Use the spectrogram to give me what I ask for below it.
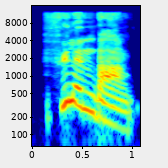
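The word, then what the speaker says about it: vielen Dank: বিটাকে always এখন কি উচ্চারণ করবো? ফ। আর ই এ, ই এ, তাহলে এটার উচ্চারণ কেমন হবে? এটাও এর মতো উচ্চারণ হবে, তাহলে ফি, ফি।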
